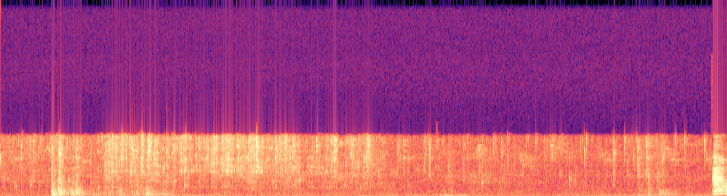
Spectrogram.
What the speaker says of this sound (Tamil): நம்ம ஊற வச்சிருந்த அந்த பாஸ்மதி ரைஸை இதில் சேர்த்துடலாம்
